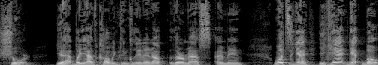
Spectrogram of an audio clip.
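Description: The delivery moves at a fairly quick pace with ordinary pitch variation on a very clean recording with a silent background. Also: man. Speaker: radio sports show co-host. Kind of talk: casual radio sports talk banter. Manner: conversational, laid-back, chatty.

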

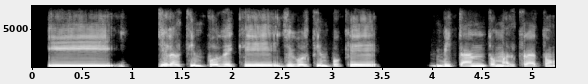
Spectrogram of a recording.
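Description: An ordinary speaking voice from a man, fairly low in pitch, at a fairly slow pace with ordinary pitch variation. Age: 50s. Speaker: recovering alcoholic. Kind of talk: testimony.

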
